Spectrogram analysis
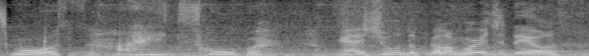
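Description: A woman's voice: a little high, fairly even intonation, brisk, music in the background. A woman in a street prank acting as a desperate mother who lost her baby, pleading breathlessly and overdramatically outdoors. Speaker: prank actress playing a frantic mother. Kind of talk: hidden-camera prank acting. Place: outdoors in a busy public square.

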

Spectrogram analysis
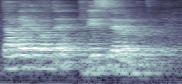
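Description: A male English teacher with a Bengali accent, giving a classroom lesson for young pupils and repeating key points with slow, drawn-out model words. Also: a little high, fairly even intonation, a little mellow. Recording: echoey room, voice far from mic.

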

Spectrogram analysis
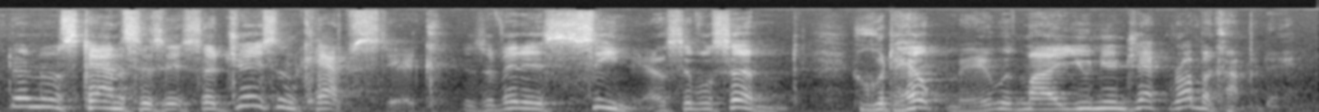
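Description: A man's voice: sits high, very animated, a little fast, pushed and bright, a little hiss or hum, heavily acted. An actor playing a blustering, pompous upper-class father in a sitcom, with studio audience laughter. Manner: pompous, indignant. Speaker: aristocratic father. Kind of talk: 1990s studio sitcom acting.

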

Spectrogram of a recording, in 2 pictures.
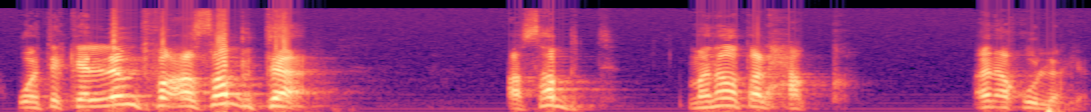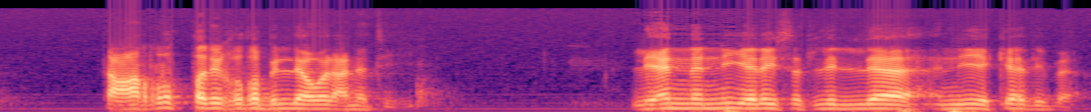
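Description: A middle-aged man preaching an impassioned religious lecture, asking rhetorical questions and answering them himself, swinging between loud exhortation and hushed pleading. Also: sits high.

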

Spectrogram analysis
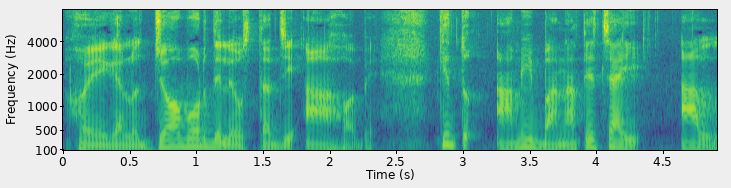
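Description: A man teaching children to read the Quran, patiently drilling letters and syllables aloud and growing emphatic when he warns about mispronunciation. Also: mid-range voice. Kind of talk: children's Quran reading lesson.

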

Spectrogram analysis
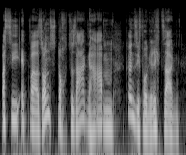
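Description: A man voicing a stern young male police inspector who questions with sharp demands, in a storybook reading. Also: medium pitch, animated, fairly quick, no echo, studio quality, pitched above the performer's own voice, lightly acted. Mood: curt.

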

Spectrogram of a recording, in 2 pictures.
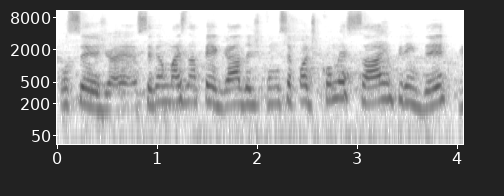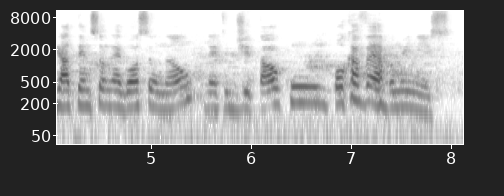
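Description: A young adult man earnestly explains marketing as a guest speaker being interviewed at an indoor trade fair booth. His voice sits high and moves a little fast with few pauses, over slight background noise.

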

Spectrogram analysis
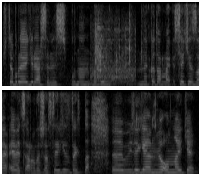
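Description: Excitable high-voiced woman gaming. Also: fairly quick, heavy background noise. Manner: excitable, bursts into frantic repeated complaints. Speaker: gaming YouTuber. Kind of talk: casual gameplay commentary.

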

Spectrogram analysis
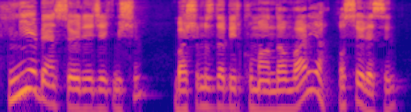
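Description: A man's voice: a little high, lively intonation, fairly quick, a bit bright. A man reading an audiobook, voicing a sulky boy who refuses blame. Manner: sulky, defensive.

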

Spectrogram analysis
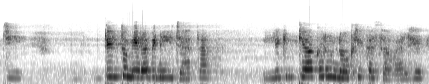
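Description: An actress playing a gentle young woman, talking softly and soothingly. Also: high voice, normal speed, slight background noise, close to an everyday voice. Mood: apologetic. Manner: soft, soothing, apologetic. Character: young woman, gentle kind elder sister figure. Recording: dull 1970s film soundtrack with loud music.

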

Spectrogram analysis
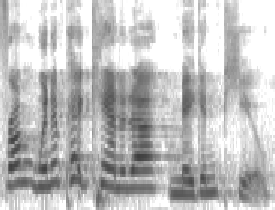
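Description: A woman co-hosting a live pageant show, delivering scripted presenter lines smoothly. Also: sits high, sing-song, normal speed, a bit bright. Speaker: pageant co-host.

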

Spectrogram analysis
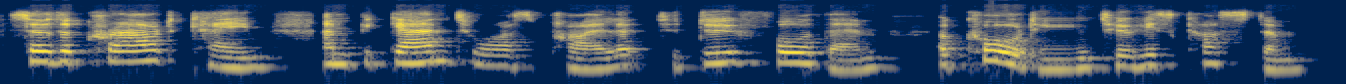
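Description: An older woman, acting as narrator and Evangelist, reads scripture slowly and in measured phrases, with a medium-pitched, darkish yet animated voice. She is in a small room at home, recorded over a computer video call that gives dull, lo-fi audio.

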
